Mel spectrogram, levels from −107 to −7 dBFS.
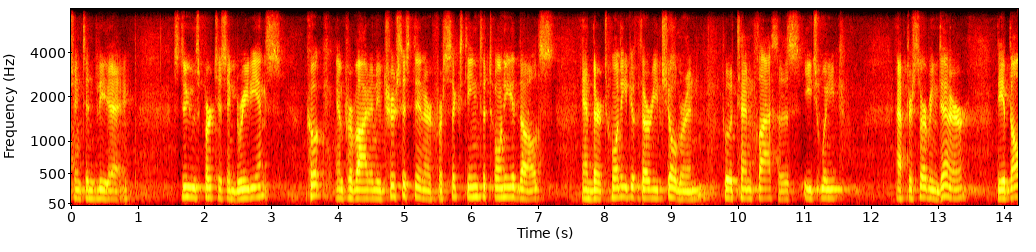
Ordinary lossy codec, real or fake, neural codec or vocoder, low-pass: Opus, 24 kbps; fake; codec, 24 kHz, 0.9 kbps, WavTokenizer, medium speech release version 1; 7.2 kHz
